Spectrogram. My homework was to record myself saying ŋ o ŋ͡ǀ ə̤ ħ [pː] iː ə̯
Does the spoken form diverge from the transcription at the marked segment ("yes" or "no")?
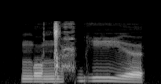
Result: yes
